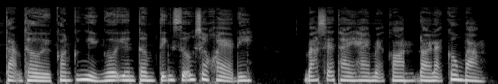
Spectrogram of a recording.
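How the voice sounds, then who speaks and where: An older mother-in-law who speaks slowly and soothingly, with a sharp edge, played by a woman narrator. The tone is low and mellow. The sound is dry and close, in a storybook audio reading. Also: steady tone, dry recording, natural voice. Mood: gentle. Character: older mother-in-law, doting yet harsh.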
